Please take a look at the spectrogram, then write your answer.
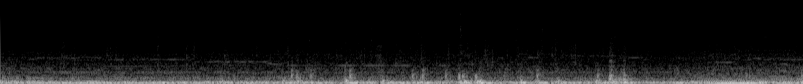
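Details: Land Rover Freelander 2 driving: dull irregular thuds through road rumble over bumps and asphalt joints; silent blocks, bearings, stabilizer link checked fine; worn rear shock absorber knocking.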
